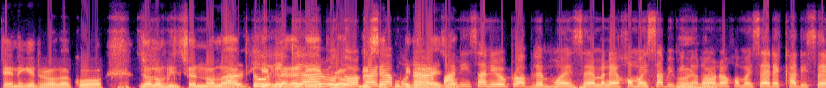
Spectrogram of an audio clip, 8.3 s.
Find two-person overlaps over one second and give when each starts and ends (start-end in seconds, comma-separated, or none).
2.3-5.7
